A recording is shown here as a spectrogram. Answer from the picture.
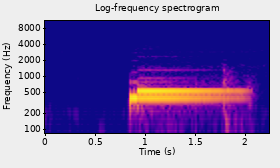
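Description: A short two-note chime with a piano-like tone, struck just under a second in and fading away over about a second.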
